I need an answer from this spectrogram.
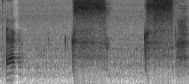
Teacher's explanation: the sound now rather than pulling down the tongue by itself rather than making that full k sound you instead go right into the s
